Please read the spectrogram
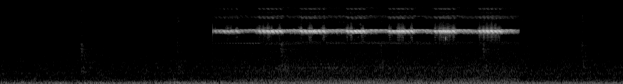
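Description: Crickets chirping in a high, steady trill pulsed about twice a second for about three seconds, starting about two seconds in, after a near-silent start. This is the stock 'awkward silence' crickets sound effect.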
